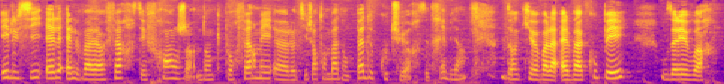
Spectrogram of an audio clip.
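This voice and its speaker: A woman co-hosting a craft video, explaining each step in a relaxed way, with fillers. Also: fairly low pitch, a little slow, faint music behind. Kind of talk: casual tutorial explanation.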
